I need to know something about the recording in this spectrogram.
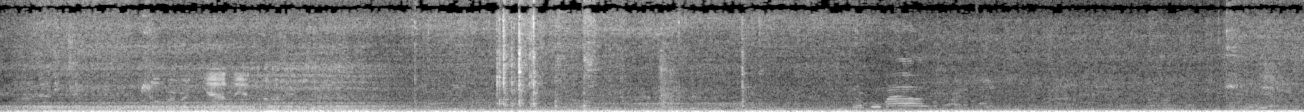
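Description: Voices of a crowd murmur in the distance.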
